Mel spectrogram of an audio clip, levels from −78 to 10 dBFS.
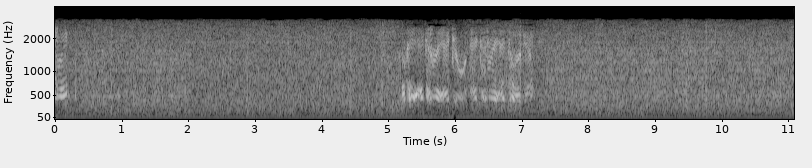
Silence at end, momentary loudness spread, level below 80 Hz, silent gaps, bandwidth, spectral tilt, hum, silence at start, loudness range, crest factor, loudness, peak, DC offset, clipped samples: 0 s; 9 LU; -50 dBFS; none; 3.2 kHz; -8 dB/octave; none; 0 s; 7 LU; 18 dB; -21 LUFS; -4 dBFS; under 0.1%; under 0.1%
